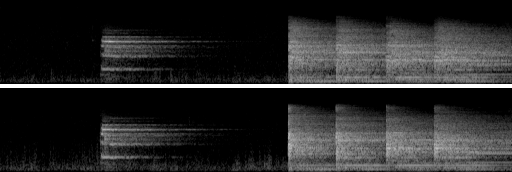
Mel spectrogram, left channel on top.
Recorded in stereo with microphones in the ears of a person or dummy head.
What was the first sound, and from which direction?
A cat meowing, 20° right (ahead or behind).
